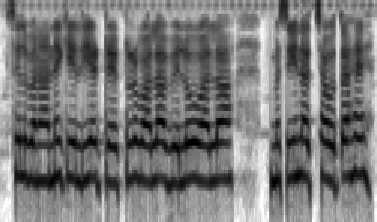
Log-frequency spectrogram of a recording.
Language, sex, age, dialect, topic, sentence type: Hindi, female, 18-24, Awadhi Bundeli, agriculture, question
